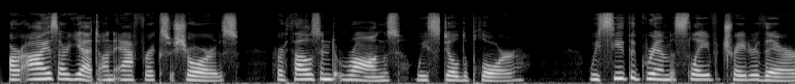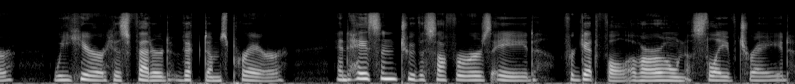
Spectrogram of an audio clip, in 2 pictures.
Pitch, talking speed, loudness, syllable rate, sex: 200 Hz, 145 wpm, -18 LUFS, 4.2 syllables/s, female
